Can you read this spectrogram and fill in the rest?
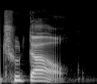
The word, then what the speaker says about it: Trudeau: 加拿大总理他的中文我们把它翻译成特鲁多，他英文名字的发音就是 Trudeau 啊，听起来是不是就是土豆？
